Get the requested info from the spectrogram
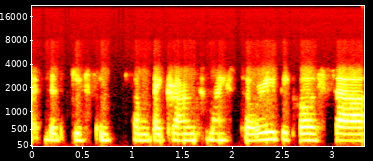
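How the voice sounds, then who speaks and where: A woman's voice at medium pitch. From Czech Republic, Prague. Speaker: mother sharing birth stories. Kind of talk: interview testimony. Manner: halting, many fillers.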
